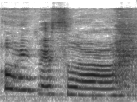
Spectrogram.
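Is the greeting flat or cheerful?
cheerful. It is said in a more cheerful tone.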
